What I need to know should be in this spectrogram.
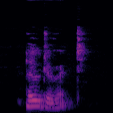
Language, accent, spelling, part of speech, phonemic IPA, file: English, Southern England, odorate, adjective / noun, /ˈəʊdəɹət/, LL-Q1860 (eng)-odorate.wav
- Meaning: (adjective) odorous; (noun) A fragrant substance; perfume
